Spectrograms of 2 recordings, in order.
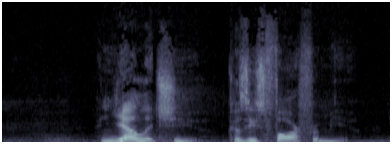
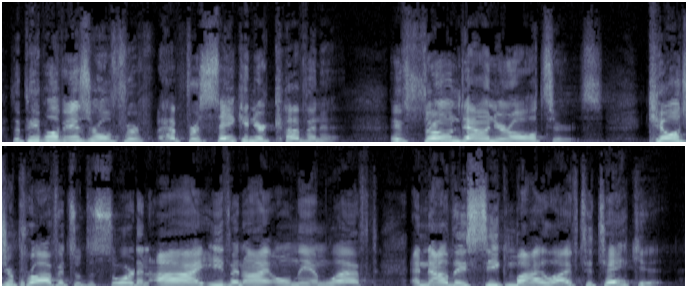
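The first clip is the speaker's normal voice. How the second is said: loud, raised-pitch complaint; impassioned, higher-pitched lament; Elijah; 5 semitones higher, 7 dB louder than usual. Acted. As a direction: protest forcefully, hammering each grievance. Elijah's complaint to God, acted out.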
